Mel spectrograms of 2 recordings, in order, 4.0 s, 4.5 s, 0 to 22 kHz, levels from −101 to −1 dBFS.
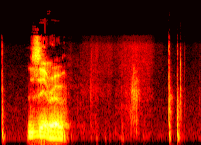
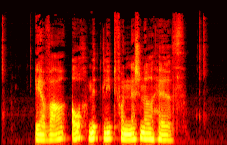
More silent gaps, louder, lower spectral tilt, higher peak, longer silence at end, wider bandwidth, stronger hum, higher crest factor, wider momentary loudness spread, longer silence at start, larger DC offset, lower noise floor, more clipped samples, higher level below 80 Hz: neither; first, -16 LUFS vs -23 LUFS; second, -3.5 dB/octave vs -6.5 dB/octave; first, -2 dBFS vs -8 dBFS; second, 0.45 s vs 0.9 s; second, 9.4 kHz vs 15.5 kHz; neither; about the same, 20 dB vs 16 dB; first, 25 LU vs 6 LU; second, 0.05 s vs 0.7 s; neither; second, -60 dBFS vs -73 dBFS; neither; about the same, -62 dBFS vs -60 dBFS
